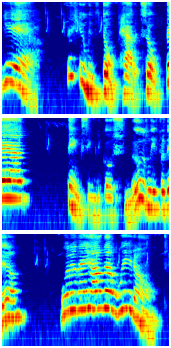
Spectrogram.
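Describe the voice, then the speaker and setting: A woman performs a put-on character voice in a high pitch. She speaks very slowly with very wide pitch swings. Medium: read story. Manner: excitable.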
